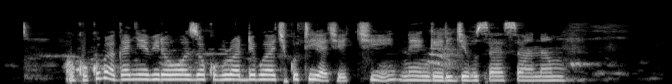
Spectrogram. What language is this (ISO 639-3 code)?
lug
